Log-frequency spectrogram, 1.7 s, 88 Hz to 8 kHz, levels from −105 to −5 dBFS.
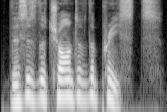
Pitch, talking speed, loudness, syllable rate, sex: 125 Hz, 250 wpm, -17 LUFS, 4.9 syllables/s, male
